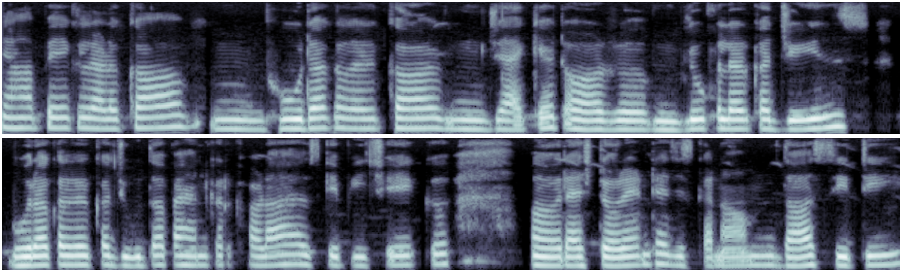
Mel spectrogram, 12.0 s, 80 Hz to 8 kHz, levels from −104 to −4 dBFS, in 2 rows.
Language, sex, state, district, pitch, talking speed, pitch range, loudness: Hindi, female, Bihar, Jamui, 205 Hz, 155 wpm, 195-220 Hz, -18 LUFS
